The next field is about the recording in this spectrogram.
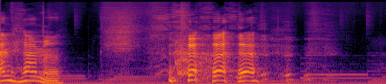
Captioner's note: laughs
